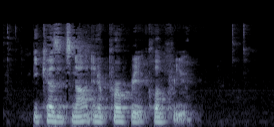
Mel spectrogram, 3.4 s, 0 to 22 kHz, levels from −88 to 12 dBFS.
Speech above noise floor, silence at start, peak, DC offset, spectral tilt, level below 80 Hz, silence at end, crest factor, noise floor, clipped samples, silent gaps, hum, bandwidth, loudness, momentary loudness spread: 39 dB; 0.4 s; -4 dBFS; under 0.1%; -4.5 dB/octave; -56 dBFS; 1.05 s; 20 dB; -60 dBFS; under 0.1%; none; none; 11.5 kHz; -22 LUFS; 11 LU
